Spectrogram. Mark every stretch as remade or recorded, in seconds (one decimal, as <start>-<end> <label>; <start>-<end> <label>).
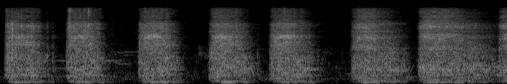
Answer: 0.0-0.6 remade; 0.6-1.7 recorded; 1.7-2.4 remade; 2.4-2.9 recorded; 2.9-5.1 remade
